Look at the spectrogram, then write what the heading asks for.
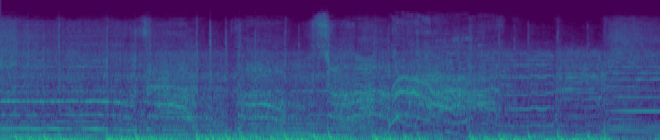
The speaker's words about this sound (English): Do it. Screaming. Do what? Let's do it. Screaming like that. Yeah. But do it yourself.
